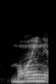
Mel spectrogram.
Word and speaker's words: Moin: Moin is like coin with an M, and like psychology educator.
